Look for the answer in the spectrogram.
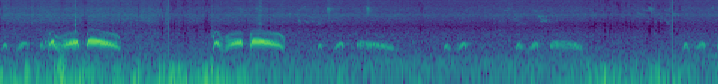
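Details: Female spotted dove calling as a lure for other doves; loud, rich double coos open the clip, followed by quieter phrases of two short hoots and a longer slurred coo, repeated several times.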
